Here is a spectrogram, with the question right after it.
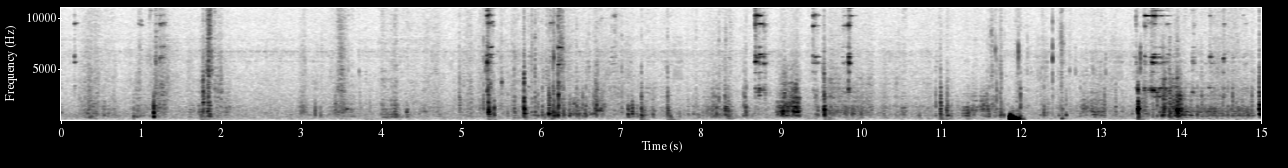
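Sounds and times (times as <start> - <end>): knocks and scrapes on wooden framing: 3.4 - 4.7, 5.6 - 15.0.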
